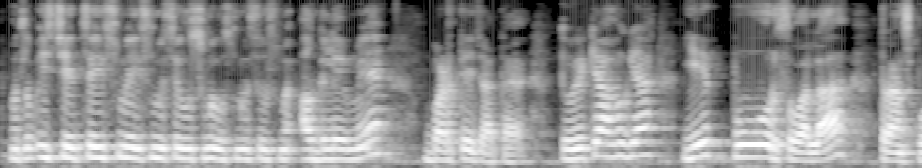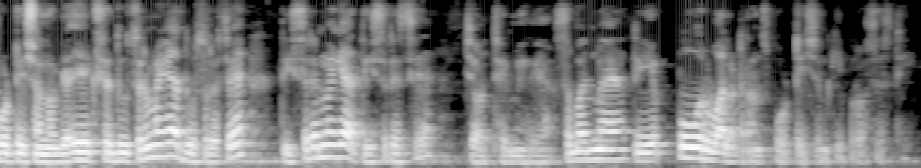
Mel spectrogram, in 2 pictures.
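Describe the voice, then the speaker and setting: A male teacher with an Indian accent, giving a slow board lesson to school students and checking often that they follow. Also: high voice, mellow, dull audio. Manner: explains slowly, drawing as he speaks, keeps checking understanding.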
